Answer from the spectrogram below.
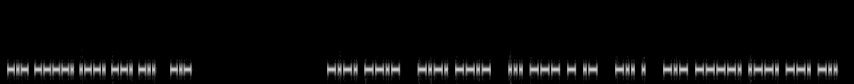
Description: Morse code, heard as a keyed tone, about 59 wpm, 700 Hz. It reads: K9PGD K CQ CQ SOTA DE K9PGD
